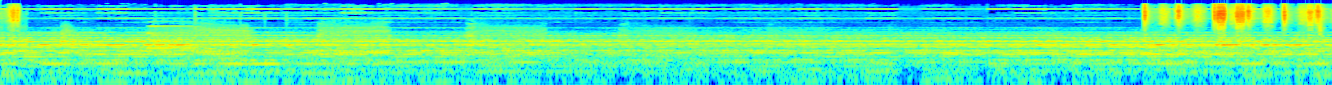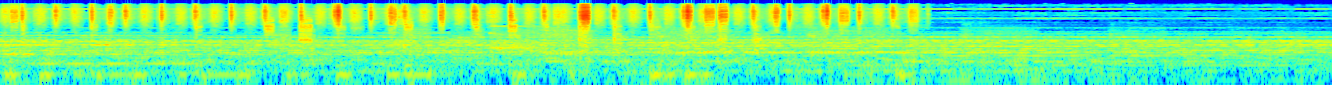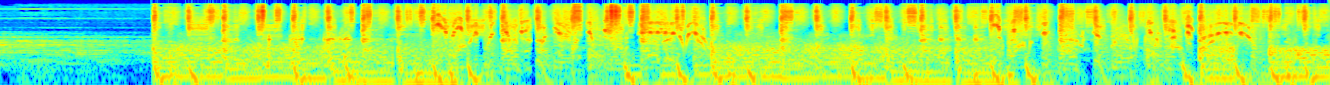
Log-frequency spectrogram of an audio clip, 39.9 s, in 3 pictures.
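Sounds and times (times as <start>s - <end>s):
wobbledelic crunktronica electronic music: 11.4s - 22.6s, 28.2s - 39.9s.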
